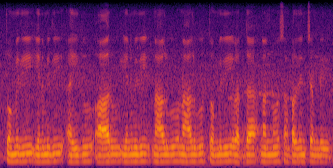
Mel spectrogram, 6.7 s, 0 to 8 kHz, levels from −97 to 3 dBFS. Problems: constant background noise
